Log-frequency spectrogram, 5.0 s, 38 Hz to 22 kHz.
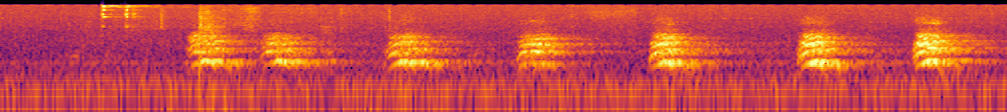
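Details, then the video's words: At night, a neighbour's black Labrador kept outdoors until 1am gives six loud, hoarse barks spaced less than a second apart, each bark a short harsh burst. "Dog barking until 1am"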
